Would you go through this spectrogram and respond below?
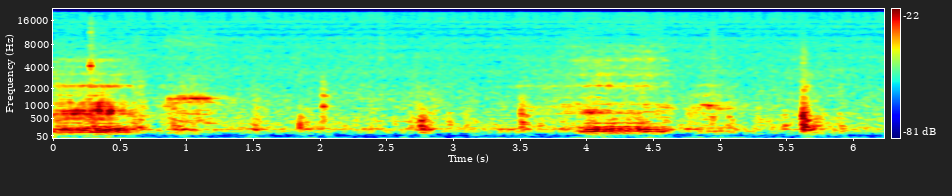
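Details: Soft, rough snoring with breathing noise in a quiet room; ordinary snoring.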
